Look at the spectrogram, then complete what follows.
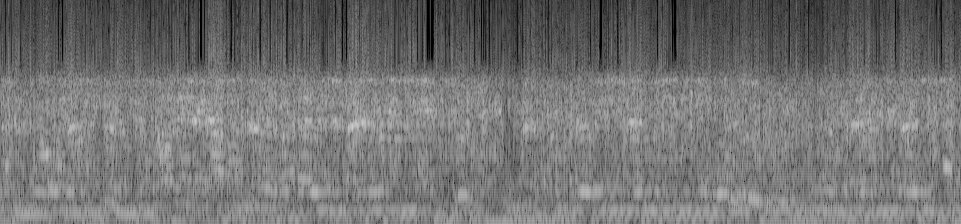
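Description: Live rock band playing loudly, electric guitar to the fore.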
